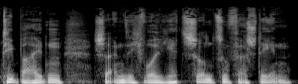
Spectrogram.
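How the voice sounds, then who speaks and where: A man's voice: sits low, little pitch movement, moderate pace, vocal fry, warm tone, slightly rough, no echo, studio quality. A man narrating a bedtime story for children as the host and storyteller.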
